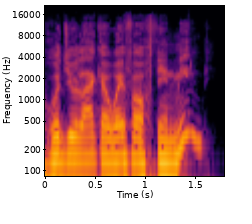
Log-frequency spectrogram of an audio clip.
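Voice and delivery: obnoxiously bad, laid-on-thick French accent. Recalling playing a waiter in an early episode; bad Lumiere French accent. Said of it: "Like a waiter with an obnoxiously bad French accent".

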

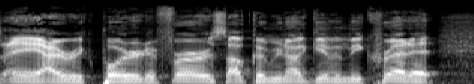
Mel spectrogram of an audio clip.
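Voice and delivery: ordinary talk

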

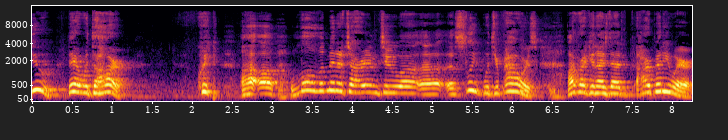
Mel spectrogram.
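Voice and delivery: shouted elf woman voice. A game master voices an elven woman calling out to a running player: yelling elven woman's voice. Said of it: "elven woman's voice, yell out at you".

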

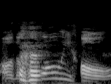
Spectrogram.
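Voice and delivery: high put-on Japanese accent, r turned into l. Retelling a joke someone made, in a mock japanese accent. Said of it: "with your Japanese accent".

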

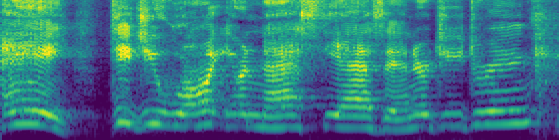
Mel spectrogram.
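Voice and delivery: very high, very loud, drawn-out screaming yell. Telling about a woman yelling at her boyfriend across the street, retelling her scream. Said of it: "She screams".

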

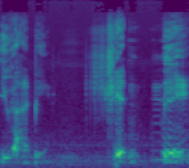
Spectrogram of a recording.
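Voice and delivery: wet, gurgling, choking whisper. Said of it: "he sort of horfs up a little bit of blood".

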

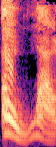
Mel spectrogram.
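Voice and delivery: overexcited, loud, way too excited outburst. Suddenly noticing something mid-sentence: overexcited exclamation. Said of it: "that was a little bit too excited".

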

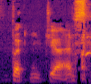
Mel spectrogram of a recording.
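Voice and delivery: very deep, low-voiced delivery. Acting out a first-person video game, answer a character as Riddick in a deep Riddick voice. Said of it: "You have to say fuck you in that deep of a voice".

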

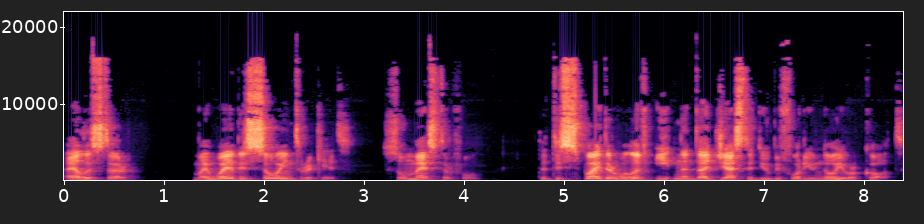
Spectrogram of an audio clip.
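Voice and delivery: put-on slight Russian accent. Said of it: "speaking in a light Russian accent".

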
